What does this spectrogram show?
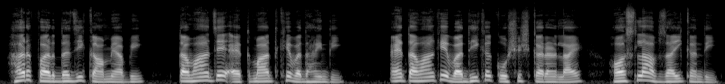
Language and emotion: Sindhi, neutral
